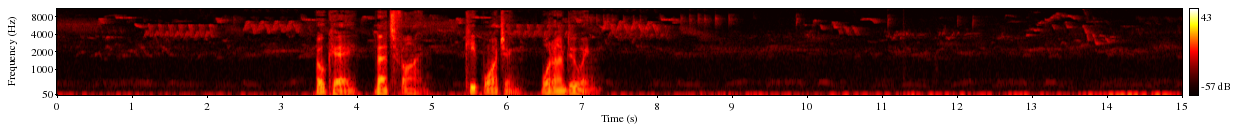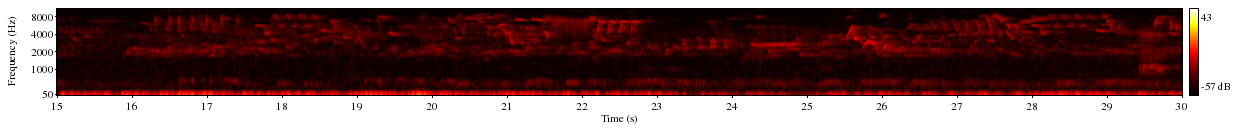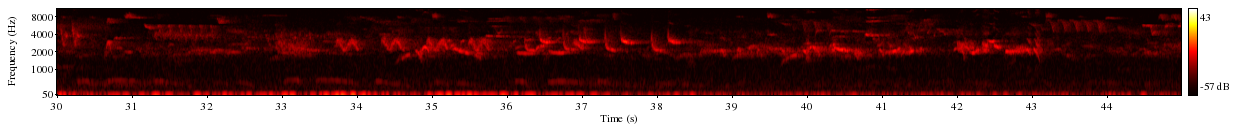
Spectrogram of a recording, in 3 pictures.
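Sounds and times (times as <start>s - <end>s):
birds chirping and twittering: 23.7s - 44.9s.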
